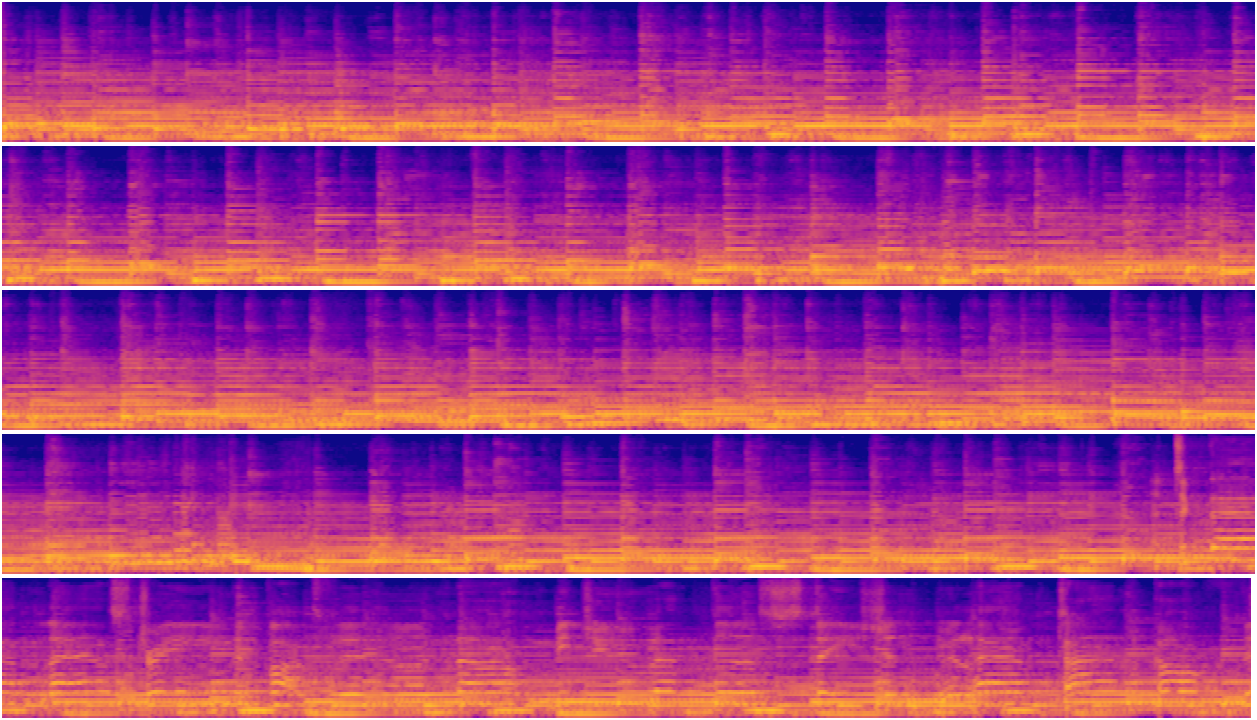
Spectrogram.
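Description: Instrumental break played live on two fingerpicked guitars in a country thumb-picking style, with a steady plucked washtub bass pulse underneath.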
